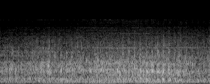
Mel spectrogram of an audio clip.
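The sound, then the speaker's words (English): U.S. Navy military helicopters fly relief missions over Aceh's coast, their rotors beating in a dense, steady fluttering chop with an even engine roar underneath and no voices. “these helicopters won't be able to get loaded and go out and do food drops to the West Coast.”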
